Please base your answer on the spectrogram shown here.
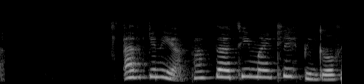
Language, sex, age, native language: Icelandic, female, 11, Icelandic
